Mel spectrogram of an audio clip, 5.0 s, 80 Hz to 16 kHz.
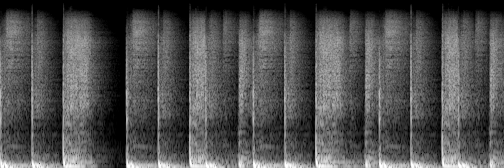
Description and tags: vintage hiphop drum sample 95bpm
Vintage Aesthetic Hip-Hop Drum Sample.
95bpm
Recorded myself playing, slowed down pitch, tempo-synced at 95bpm.
lofi, sample, 95bpm, hip-hop, lo-fi, aesthetic, loop, drum, Vintage, 2-bar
